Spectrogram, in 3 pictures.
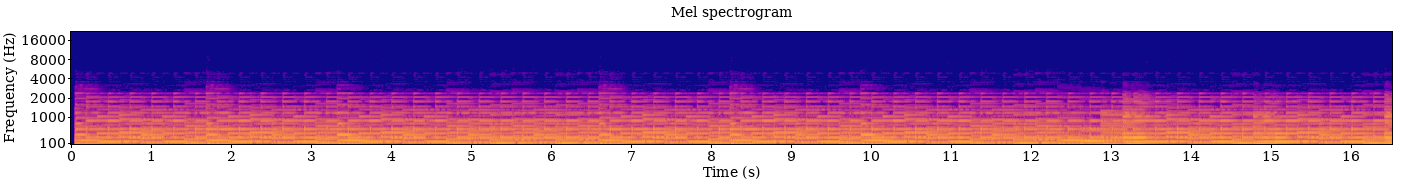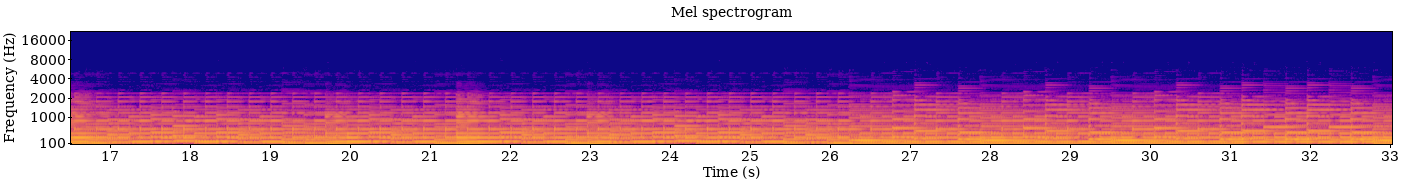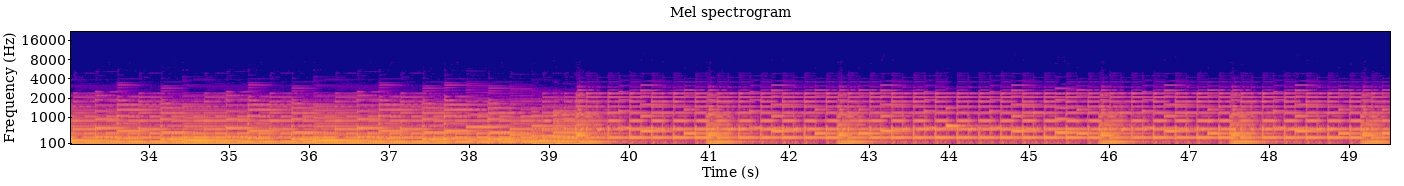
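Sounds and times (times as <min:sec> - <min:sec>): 
piano: 0:00.0 - 0:49.5.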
